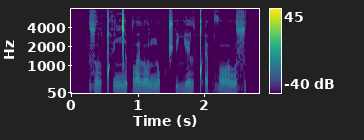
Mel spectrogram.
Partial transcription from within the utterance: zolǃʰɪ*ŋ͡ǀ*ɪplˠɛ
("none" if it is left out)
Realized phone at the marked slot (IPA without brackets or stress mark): ŋ͡ǀ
